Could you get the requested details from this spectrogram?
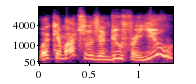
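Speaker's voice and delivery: angry, sharp, snapped delivery thrown straight back. Retelling a clip where a woman snapped at a man: imitating a woman snapping back. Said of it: "that young lady snapped".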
